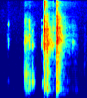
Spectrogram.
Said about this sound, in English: look i'm gonna take a sip of water after that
